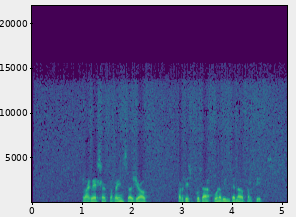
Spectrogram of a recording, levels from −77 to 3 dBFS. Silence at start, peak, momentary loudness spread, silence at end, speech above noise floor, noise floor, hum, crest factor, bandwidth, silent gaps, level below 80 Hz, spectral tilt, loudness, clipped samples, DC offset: 0.05 s; -2 dBFS; 18 LU; 0 s; 20 dB; -40 dBFS; none; 18 dB; 16 kHz; none; -46 dBFS; -5.5 dB/octave; -20 LUFS; under 0.1%; under 0.1%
